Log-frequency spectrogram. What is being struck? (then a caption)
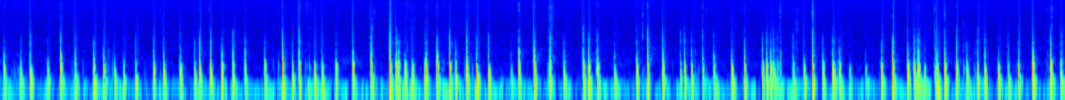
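Round cork board. Long acrylic nails tap and scratch a large, round, solid cork board held upright. Dozens of quick, dull, low-pitched taps fall in a steady, uneven patter, each dying away almost instantly, with soft scratching noise between them. The result is a dry, muted, bassy tapping with almost no brightness or ring.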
